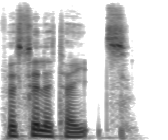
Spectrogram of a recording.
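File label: "facilitates", British English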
